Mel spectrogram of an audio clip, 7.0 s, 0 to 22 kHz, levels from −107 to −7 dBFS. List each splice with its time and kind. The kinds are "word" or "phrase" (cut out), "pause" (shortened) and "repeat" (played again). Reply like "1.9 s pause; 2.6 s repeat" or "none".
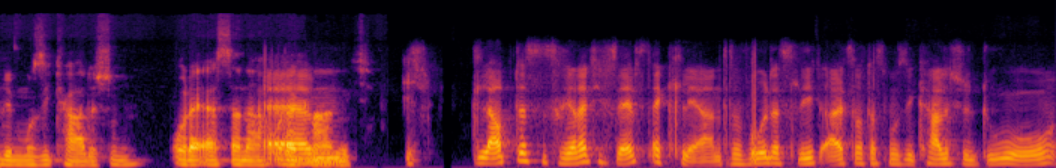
4.9 s word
